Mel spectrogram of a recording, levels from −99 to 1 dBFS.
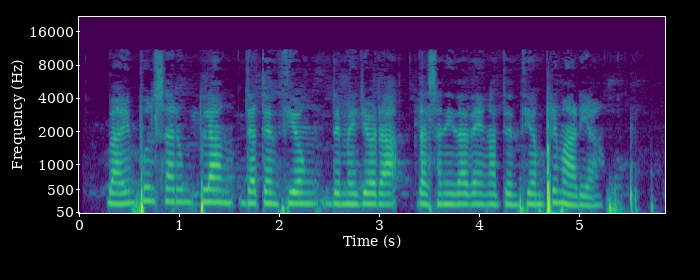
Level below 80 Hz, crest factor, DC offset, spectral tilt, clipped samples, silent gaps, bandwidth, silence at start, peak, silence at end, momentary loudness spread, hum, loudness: -36 dBFS; 26 dB; under 0.1%; -7 dB/octave; under 0.1%; none; 11.5 kHz; 0.3 s; 0 dBFS; 0.3 s; 11 LU; none; -27 LUFS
